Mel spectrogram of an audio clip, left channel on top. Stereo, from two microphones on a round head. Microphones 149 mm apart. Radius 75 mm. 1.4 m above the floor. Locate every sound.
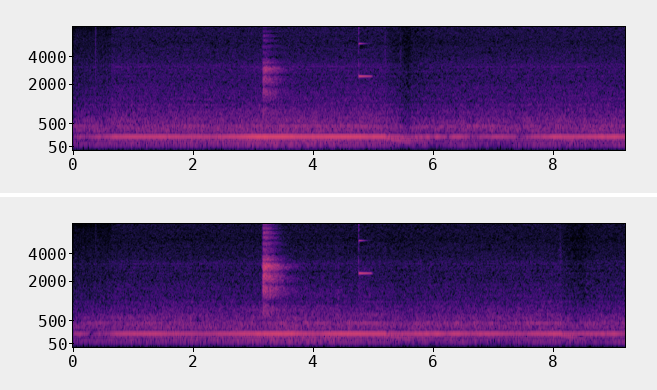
0.4 s a ringtone: 40° left (ahead or behind)
2.9 s a clap: 55° right (ahead or behind)
4.8 s a bell: centre (ahead or behind)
